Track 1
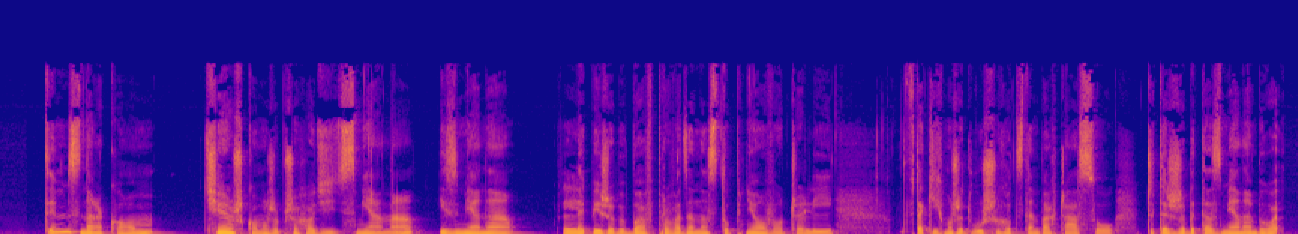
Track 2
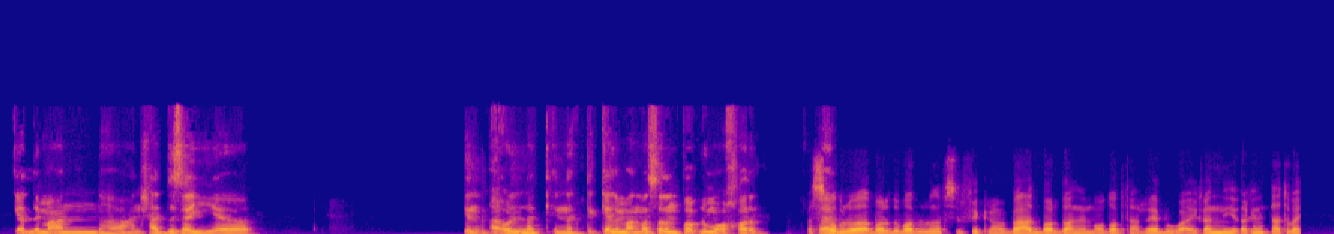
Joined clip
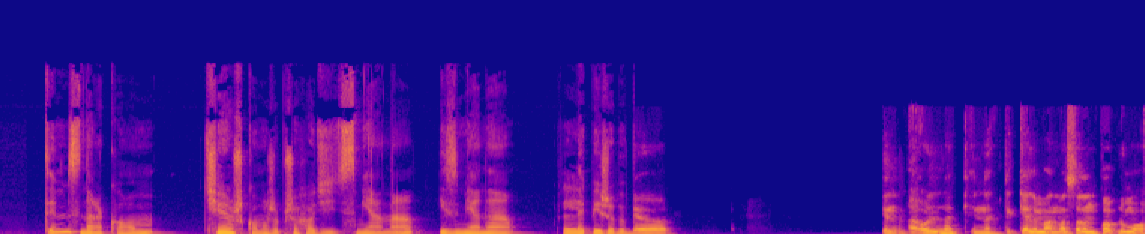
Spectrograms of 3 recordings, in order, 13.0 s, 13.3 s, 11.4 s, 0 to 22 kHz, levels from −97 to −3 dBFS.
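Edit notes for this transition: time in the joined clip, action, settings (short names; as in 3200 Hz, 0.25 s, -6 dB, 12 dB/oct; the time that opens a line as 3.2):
track 1
6.34 switch to track 2 from 2.16 s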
